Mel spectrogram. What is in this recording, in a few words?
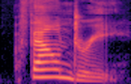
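"foundry", English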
